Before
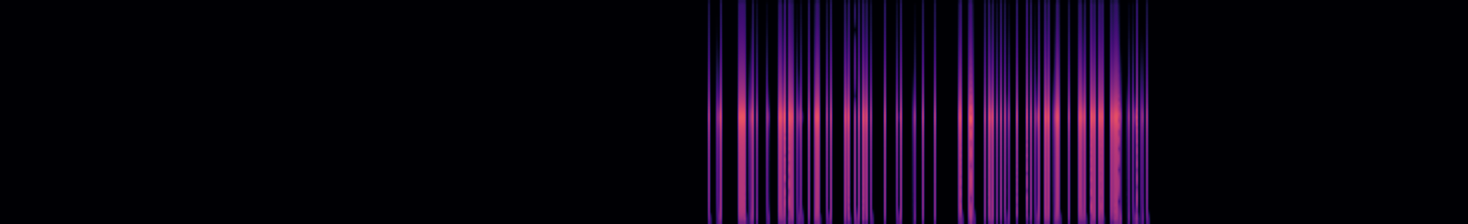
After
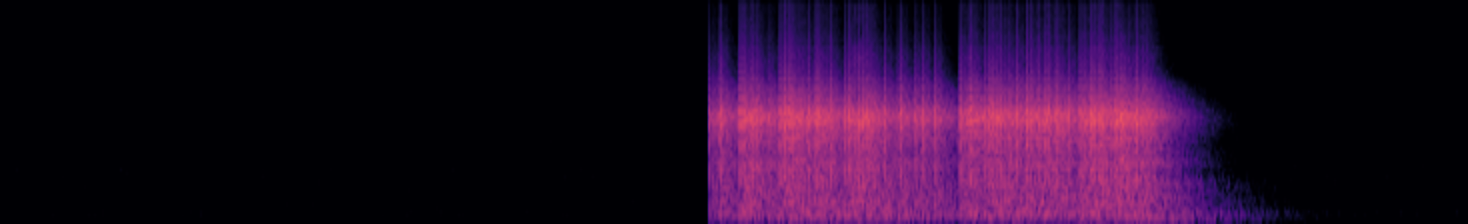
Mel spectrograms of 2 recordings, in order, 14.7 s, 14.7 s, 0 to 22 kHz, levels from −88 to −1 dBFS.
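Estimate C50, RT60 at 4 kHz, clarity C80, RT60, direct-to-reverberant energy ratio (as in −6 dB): 1.0 dB, 1.1 s, 3.5 dB, 1.5 s, −4.0 dB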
